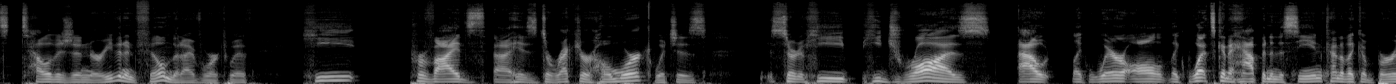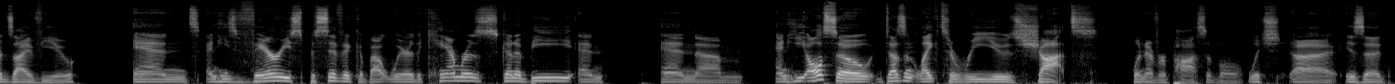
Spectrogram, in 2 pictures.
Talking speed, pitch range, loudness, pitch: 150 wpm, 110-140 Hz, -26 LUFS, 120 Hz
